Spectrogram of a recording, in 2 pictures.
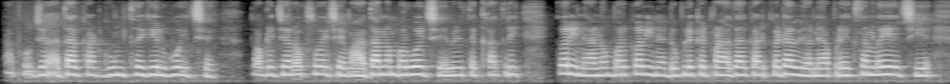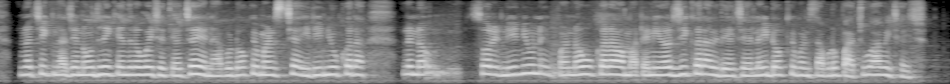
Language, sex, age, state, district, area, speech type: Gujarati, female, 30-45, Gujarat, Junagadh, urban, spontaneous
